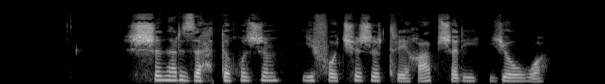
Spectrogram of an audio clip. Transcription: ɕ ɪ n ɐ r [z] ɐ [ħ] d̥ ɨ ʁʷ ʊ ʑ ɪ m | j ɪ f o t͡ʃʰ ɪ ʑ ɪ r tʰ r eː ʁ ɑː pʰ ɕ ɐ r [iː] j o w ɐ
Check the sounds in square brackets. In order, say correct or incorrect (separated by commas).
correct, correct, correct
